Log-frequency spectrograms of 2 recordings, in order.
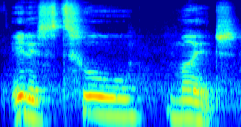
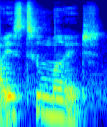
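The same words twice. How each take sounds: First: "It is too much" drawn out slowly, leaning on "is"; slow emphasis. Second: Said in the usual way. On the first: Real, not acted.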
